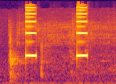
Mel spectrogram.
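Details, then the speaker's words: Two short high electronic beeps from a Polar heart rate monitor and watch worn by a woman climbing stairs in a demonstration; alarm signals heart rate outside her target exercise zone. "you can hear that the alarm is ringing that means that she is not doing her exercise in the zone that she is supposed to"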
